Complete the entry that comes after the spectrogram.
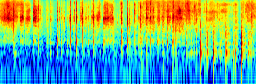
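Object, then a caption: Hardcover book with glossy paper dust jacket. Long nails scratch and tap quickly across the glossy paper dust jacket of a medium-sized, solid hardcover book held up in the air. Dry, bright clicks and scratchy swipes come at an uneven rapid pace, and a few firmer, hollower taps stand out toward the end.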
